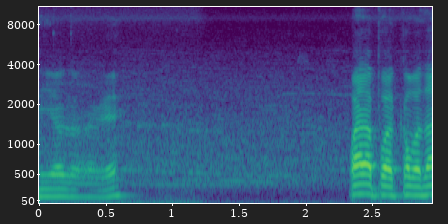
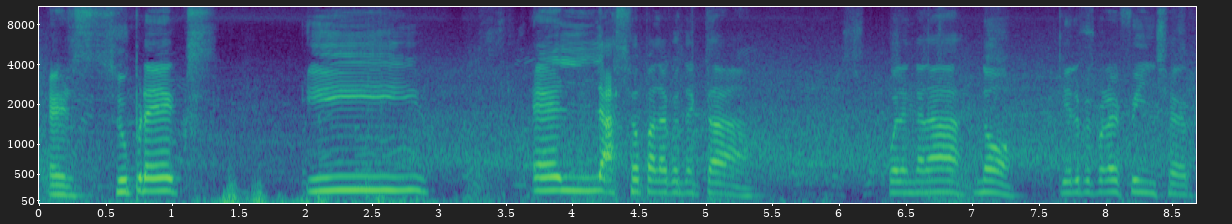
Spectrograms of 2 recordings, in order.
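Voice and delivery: wrestling commentator; 6 semitones higher, slower than usual. Acted. Live wrestling play-by-play.

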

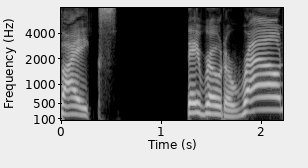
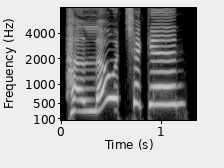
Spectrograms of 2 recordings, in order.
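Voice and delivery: much higher, bright little duck greeting; cheerful duck voice. A narrator's reading. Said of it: "said Duck".

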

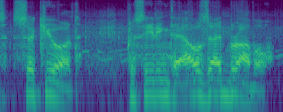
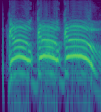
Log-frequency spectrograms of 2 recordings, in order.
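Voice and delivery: urgent yell; slower than usual. Acted. Sniper lead urging the squad to move, urgent yelling. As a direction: scream them forward.

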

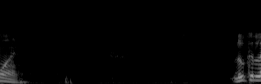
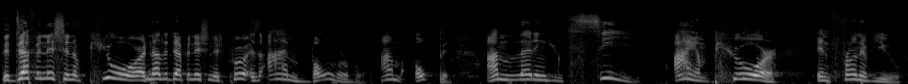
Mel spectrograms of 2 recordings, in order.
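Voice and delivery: ordinary talk, nothing marked

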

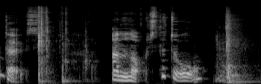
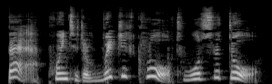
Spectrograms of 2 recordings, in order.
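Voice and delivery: ordinary delivery

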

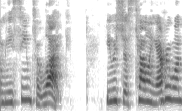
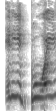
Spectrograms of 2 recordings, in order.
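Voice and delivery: loud, higher furious snarl; 10 semitones higher, 9 dB louder than usual. Acted. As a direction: snap at the clumsy boy. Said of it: "snarled Snape".

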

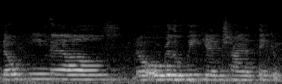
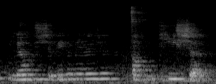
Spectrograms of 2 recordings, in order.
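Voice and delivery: ordinary talk, nothing marked

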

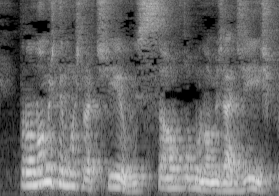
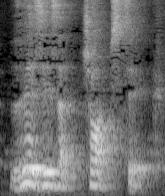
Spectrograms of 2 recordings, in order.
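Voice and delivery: slow demo sentence; 3 semitones higher, slower than usual. Shown as a demonstration. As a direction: spell it out like a teacher holding up chopsticks. Teacher demonstrating English sentence.

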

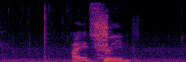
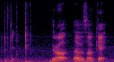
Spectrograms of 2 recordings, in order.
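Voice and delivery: ordinary talk

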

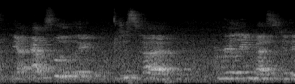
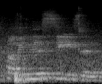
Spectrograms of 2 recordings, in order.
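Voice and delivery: ad announcer; 6 dB louder than usual. Acted. Mock TV ad announcer.

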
